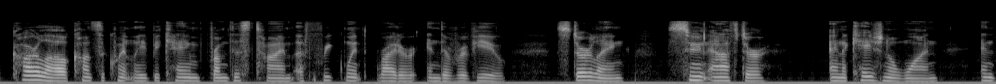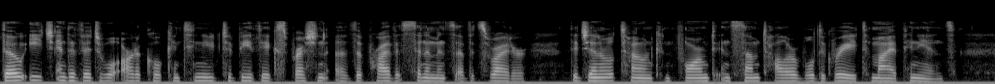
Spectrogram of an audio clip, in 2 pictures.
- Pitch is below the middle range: No, medium, 155 Hz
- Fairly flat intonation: Yes, narrow, 1.9 semitones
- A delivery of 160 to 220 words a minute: No, average, 140 wpm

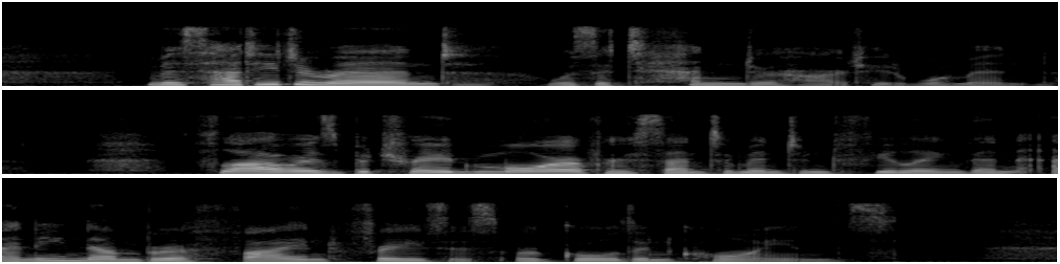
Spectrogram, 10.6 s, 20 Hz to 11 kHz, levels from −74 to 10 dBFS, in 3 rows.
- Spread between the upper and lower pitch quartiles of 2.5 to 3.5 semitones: Yes, average, 3.2 semitones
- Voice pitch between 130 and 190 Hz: Yes, medium, 185 Hz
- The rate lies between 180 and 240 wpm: No, average, 140 wpm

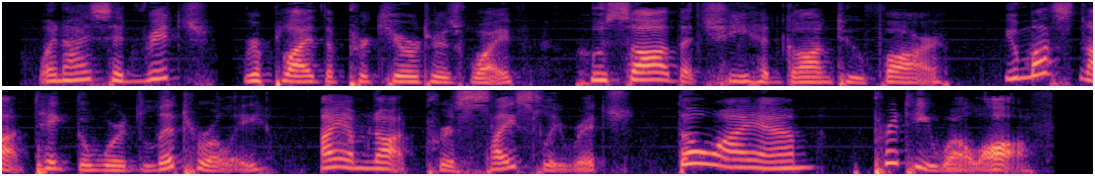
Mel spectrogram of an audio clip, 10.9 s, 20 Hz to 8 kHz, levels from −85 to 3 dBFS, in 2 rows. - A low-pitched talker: No, high, 215 Hz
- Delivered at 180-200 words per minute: Yes, average, 185 wpm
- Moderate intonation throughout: No, wide, 6.5 semitones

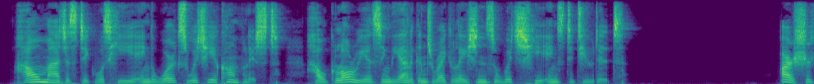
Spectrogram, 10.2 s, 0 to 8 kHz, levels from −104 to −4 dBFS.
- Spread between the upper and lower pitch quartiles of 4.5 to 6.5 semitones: No, average, 3.8 semitones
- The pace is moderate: No, slow, 120 wpm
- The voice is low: No, medium, 165 Hz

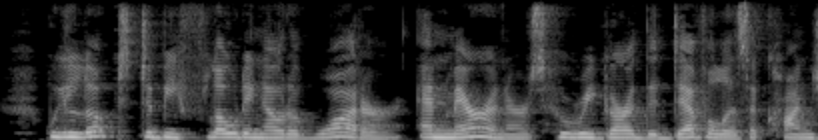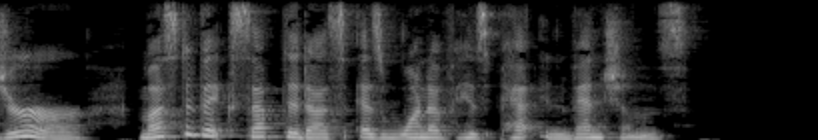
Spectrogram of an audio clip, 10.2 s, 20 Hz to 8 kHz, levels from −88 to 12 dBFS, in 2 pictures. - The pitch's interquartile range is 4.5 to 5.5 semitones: No, average, 3.1 semitones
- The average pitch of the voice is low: No, high, 205 Hz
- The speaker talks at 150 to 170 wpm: Yes, average, 160 wpm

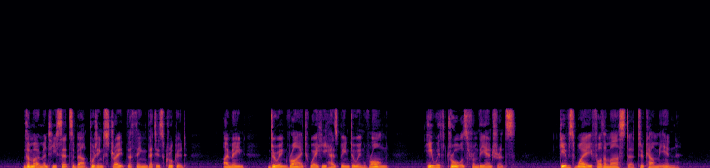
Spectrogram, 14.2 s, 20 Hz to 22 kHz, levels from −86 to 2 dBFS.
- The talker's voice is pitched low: Yes, low, 110 Hz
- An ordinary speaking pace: Yes, average, 150 wpm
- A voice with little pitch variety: No, average, 4.8 semitones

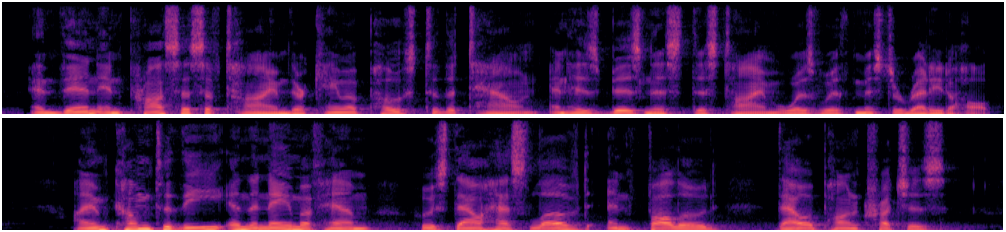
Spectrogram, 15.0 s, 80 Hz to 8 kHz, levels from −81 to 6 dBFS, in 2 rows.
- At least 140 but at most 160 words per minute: No, average, 170 wpm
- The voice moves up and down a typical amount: No, wide, 6.3 semitones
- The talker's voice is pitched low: Yes, low, 120 Hz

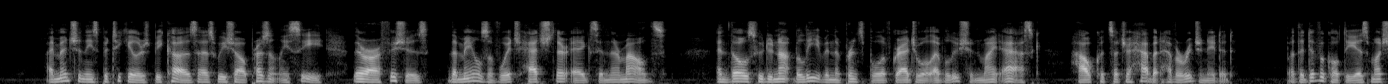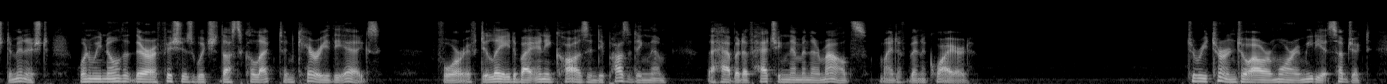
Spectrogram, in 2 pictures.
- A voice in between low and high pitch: No, low, 115 Hz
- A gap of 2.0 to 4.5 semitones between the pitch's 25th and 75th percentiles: Yes, average, 3.9 semitones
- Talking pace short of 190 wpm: No, average, 200 wpm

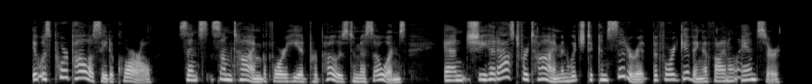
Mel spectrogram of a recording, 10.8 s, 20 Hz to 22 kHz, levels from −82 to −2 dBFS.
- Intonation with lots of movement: Yes, wide, 7.6 semitones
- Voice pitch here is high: Yes, high, 220 Hz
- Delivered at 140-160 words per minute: No, average, 175 wpm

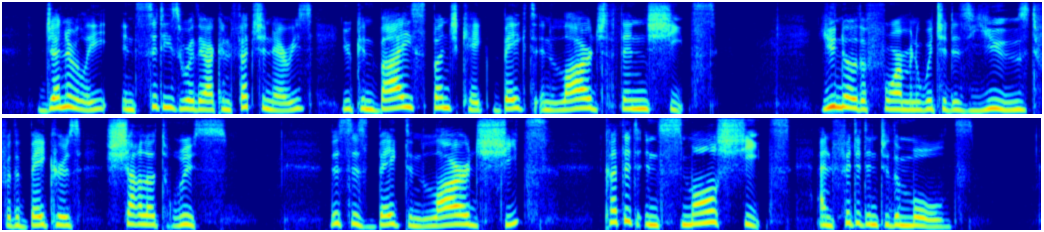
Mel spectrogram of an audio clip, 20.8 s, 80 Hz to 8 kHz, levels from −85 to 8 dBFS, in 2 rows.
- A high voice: Yes, high, 225 Hz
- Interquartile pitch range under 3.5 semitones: Yes, average, 2.9 semitones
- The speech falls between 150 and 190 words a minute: No, average, 140 wpm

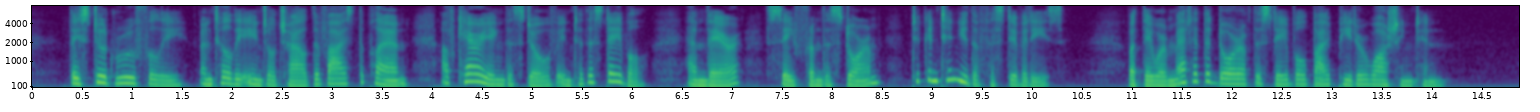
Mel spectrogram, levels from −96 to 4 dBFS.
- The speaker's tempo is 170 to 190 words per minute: No, average, 160 wpm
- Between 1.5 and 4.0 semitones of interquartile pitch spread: No, average, 4.6 semitones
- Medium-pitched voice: Yes, medium, 165 Hz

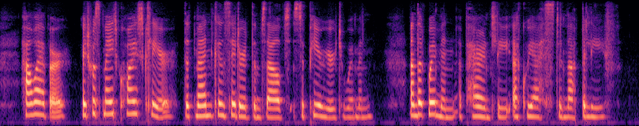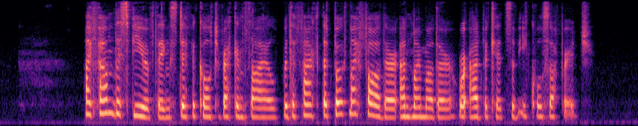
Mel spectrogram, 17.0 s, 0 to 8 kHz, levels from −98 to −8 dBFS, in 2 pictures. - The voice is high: Yes, high, 235 Hz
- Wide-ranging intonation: No, average, 3.5 semitones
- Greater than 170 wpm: No, average, 160 wpm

